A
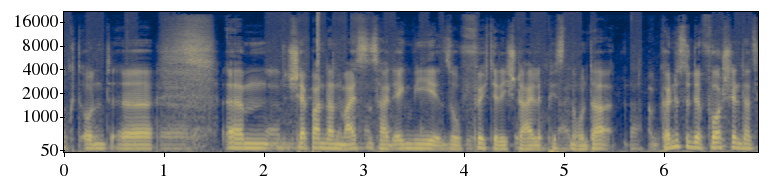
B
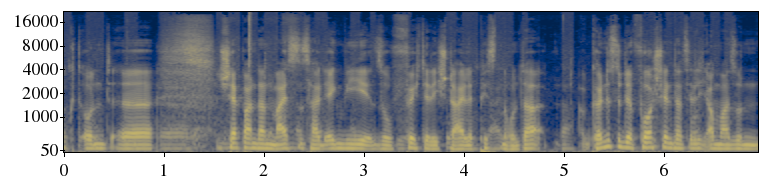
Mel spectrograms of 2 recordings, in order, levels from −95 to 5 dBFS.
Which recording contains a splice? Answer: B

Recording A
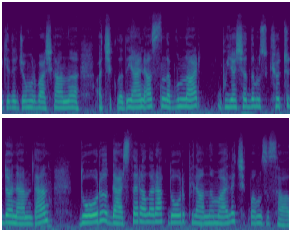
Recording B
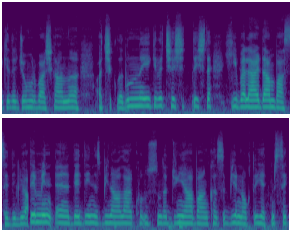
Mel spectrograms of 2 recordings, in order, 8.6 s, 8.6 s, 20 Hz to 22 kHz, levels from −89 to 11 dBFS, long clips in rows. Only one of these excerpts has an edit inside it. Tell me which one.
B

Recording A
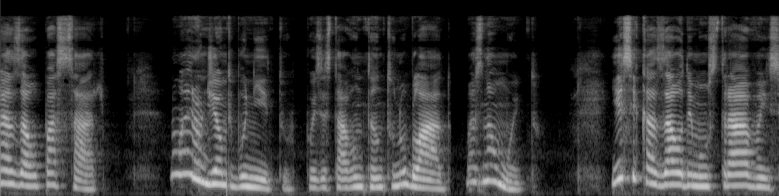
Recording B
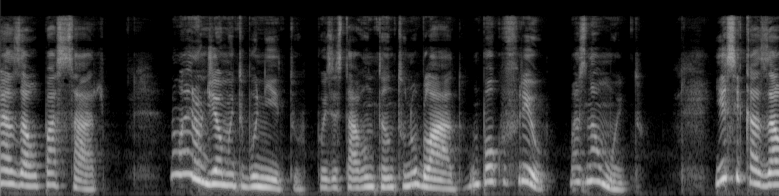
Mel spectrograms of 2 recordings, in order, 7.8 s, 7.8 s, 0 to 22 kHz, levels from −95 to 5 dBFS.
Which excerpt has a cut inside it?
A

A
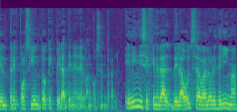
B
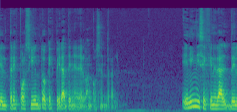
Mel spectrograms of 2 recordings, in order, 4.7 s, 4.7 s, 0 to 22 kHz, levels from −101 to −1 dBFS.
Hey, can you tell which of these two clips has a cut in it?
A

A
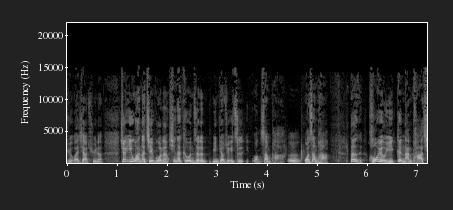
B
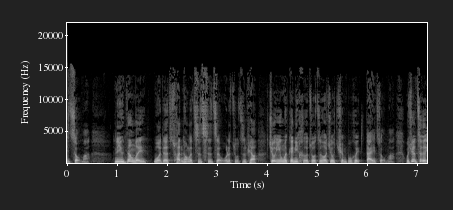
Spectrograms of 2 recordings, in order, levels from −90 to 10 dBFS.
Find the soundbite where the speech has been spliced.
A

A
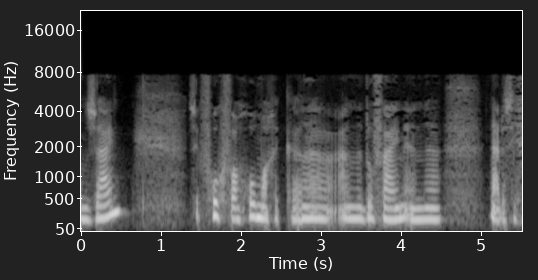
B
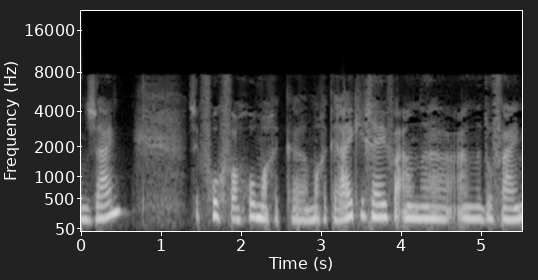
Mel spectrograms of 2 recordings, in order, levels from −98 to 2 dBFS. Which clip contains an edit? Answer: A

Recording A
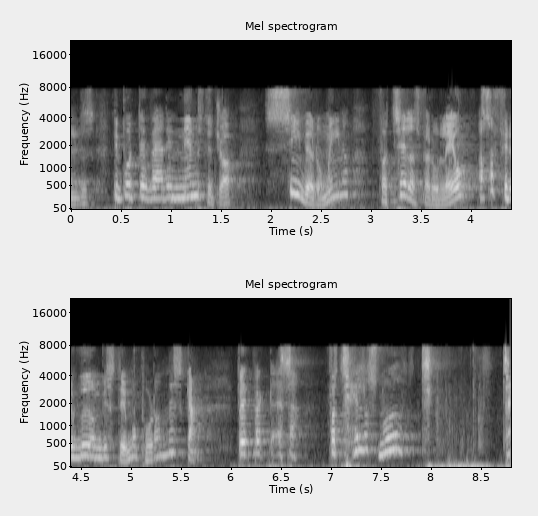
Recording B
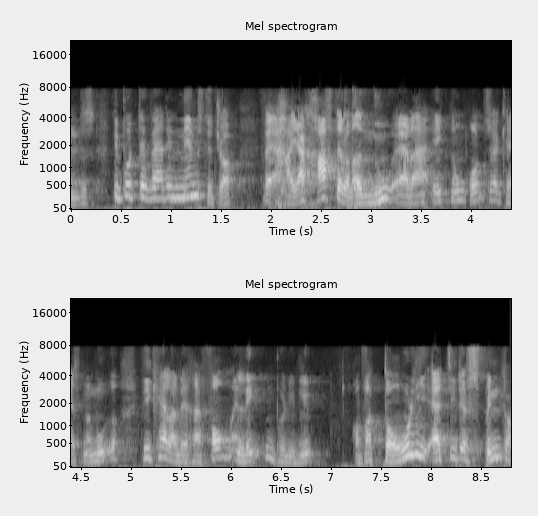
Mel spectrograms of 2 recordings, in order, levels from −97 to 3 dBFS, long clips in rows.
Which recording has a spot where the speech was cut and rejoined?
B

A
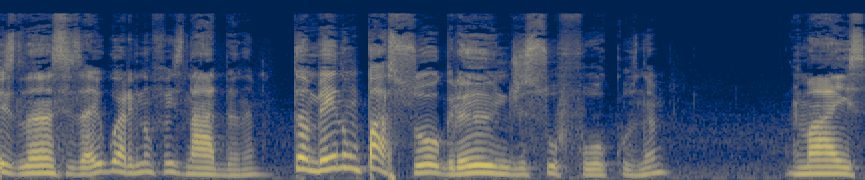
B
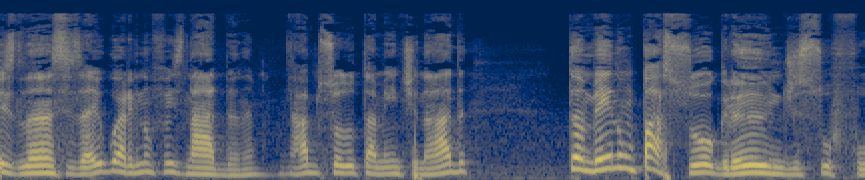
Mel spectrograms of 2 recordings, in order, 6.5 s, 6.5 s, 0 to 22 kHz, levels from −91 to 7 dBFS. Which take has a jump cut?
A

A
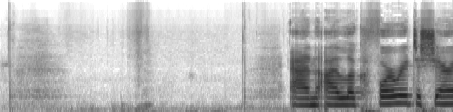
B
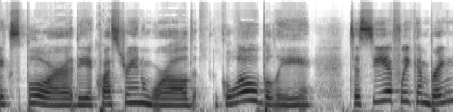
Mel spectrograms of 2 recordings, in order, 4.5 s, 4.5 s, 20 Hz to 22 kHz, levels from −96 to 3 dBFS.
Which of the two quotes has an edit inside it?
A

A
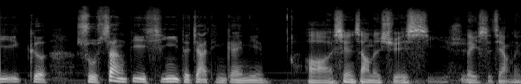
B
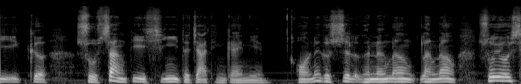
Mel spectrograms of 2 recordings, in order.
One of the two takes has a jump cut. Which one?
A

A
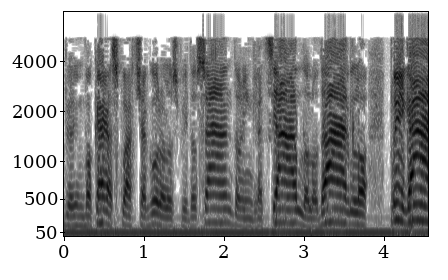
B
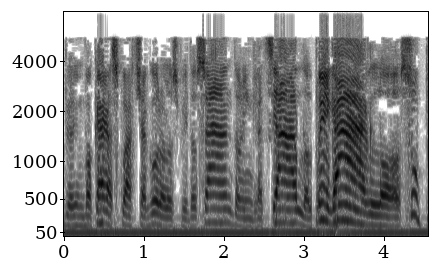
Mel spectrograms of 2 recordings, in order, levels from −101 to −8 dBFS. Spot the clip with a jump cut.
B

